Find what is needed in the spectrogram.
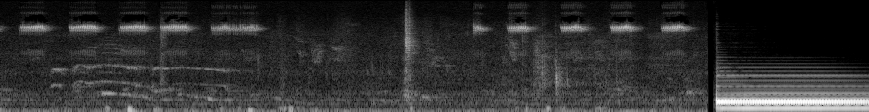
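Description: A cricket chirping in runs of short, high-pitched chirps, about two a second, with a pause of a couple of seconds in the middle. About seven seconds in, loud sustained keyboard music starts abruptly.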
